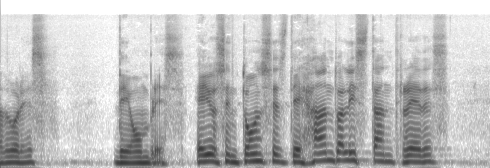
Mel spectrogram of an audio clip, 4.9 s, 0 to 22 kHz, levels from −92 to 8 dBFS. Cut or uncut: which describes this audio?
cut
